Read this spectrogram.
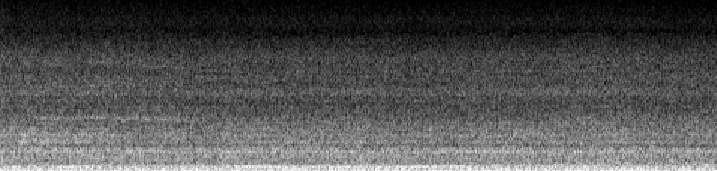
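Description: Air rushes loudly and steadily past a glider's canopy.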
